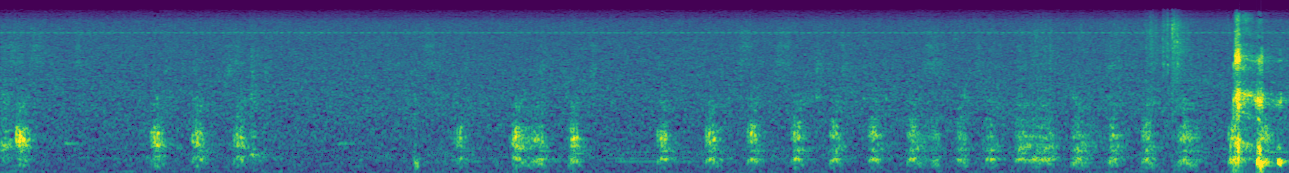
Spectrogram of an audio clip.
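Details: A meerkat warming itself by a fireplace indoors gives soft, short grunting chirps repeated irregularly every second or so, quiet and close, ending in a brief louder burst of rustling.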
